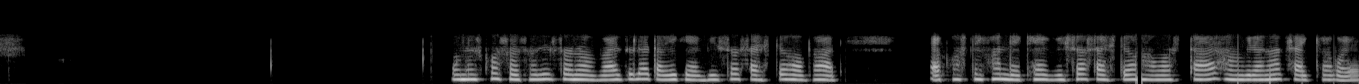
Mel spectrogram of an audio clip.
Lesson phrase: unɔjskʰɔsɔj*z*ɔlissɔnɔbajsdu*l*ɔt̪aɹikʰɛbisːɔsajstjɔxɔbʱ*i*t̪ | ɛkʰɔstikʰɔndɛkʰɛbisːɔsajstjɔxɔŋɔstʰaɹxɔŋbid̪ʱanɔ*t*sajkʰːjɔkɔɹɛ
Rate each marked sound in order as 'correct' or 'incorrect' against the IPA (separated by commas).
incorrect, correct, incorrect, correct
